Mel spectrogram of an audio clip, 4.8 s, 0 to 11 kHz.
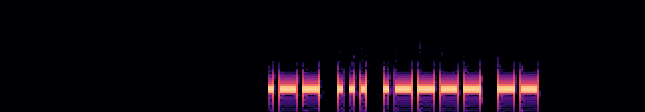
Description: Morse code, heard as a keyed tone, about 28 wpm, 700 Hz. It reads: WS1M
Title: USA Call Signs - 4 Characters - 28wpm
